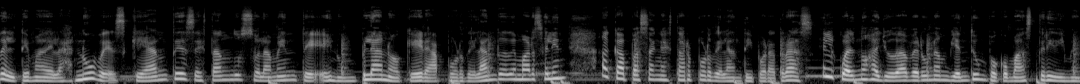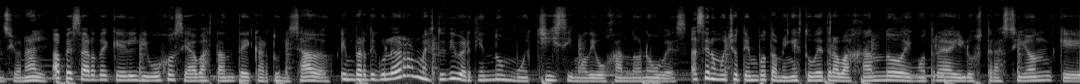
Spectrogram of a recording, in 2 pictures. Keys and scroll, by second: 1.4-3.3 typing, 2.9 ctrl+z, 3.2 ctrl+z, 3.5 ctrl+z, 3.9 ctrl+z, 4.1 ctrl+z, 4.3 ctrl+z, 4.6 ctrl+z, 4.7 ctrl+z, 5.3-15.6 typing, 5.4 ctrl+z, 9.7 ctrl+z, 12.2 ctrl+z, 12.6 ctrl+z, 12.9 ctrl+z, 13.2 ctrl+z, 13.4 ctrl+z, 14.0 ctrl+z, 14.7 ctrl+z, 15.1 ctrl+z, 15.3 ctrl+z, 15.4 ctrl+z, 16.3 ctrl+z, 16.4 ctrl+z, 16.9-20.0 typing, 17.1 ctrl+z, 17.5 ctrl+z, 18.3 ctrl+z, 18.7 ctrl+z, 18.9 ctrl+z, 19.2 ctrl+z, 19.4 ctrl+z, 20.9 ctrl+z, 21.1 i, 21.3 i, 21.4 i, 21.5 i.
